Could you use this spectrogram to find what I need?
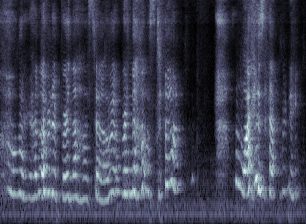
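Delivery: high, frantic wail on the edge of laughter; mock panic. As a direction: act out hammed-up kitchen hysteria. Acted panic about burning house down.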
